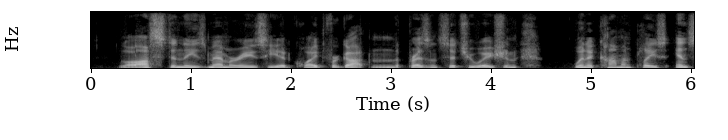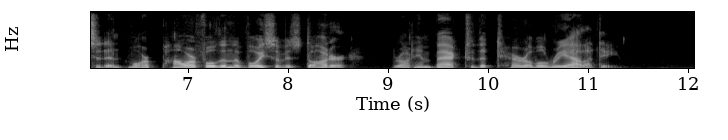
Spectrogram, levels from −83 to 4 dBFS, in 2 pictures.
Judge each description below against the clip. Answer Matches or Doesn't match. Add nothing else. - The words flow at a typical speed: Matches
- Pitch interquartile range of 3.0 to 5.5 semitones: Matches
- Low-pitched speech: Matches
